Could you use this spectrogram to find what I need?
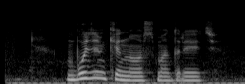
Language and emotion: Russian, neutral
